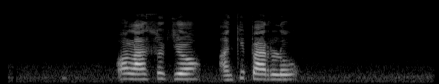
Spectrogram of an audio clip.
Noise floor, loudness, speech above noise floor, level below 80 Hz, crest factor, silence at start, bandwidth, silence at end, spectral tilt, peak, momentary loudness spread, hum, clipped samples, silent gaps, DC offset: -58 dBFS; -25 LUFS; 33 dB; -80 dBFS; 22 dB; 1.15 s; 11.5 kHz; 1.4 s; -2.5 dB/octave; -8 dBFS; 12 LU; none; under 0.1%; none; under 0.1%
